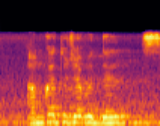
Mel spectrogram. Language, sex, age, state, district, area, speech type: Goan Konkani, female, 18-30, Goa, Tiswadi, rural, spontaneous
